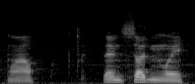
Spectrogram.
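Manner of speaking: ordinary delivery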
